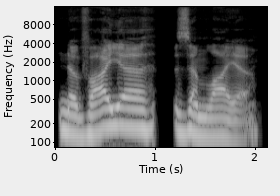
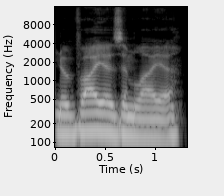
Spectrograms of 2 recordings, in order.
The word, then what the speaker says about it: Novaya Zemlya: Yeah, I think they would pronounce it Novaya Zemlya or Zemlya because that Y is following a consonant, whereas the Novaya, the Y is following another vowel.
